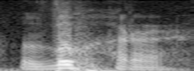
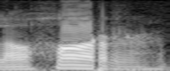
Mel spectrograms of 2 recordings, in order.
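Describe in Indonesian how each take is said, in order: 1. Kata ini diawali dengan bunyi dh tebal. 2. Kata ini diawali dengan bunyi l. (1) "Jadi pakai huruf dho" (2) "malah jadi L"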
